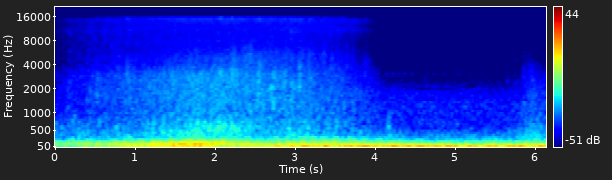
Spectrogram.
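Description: Cinematic logo sound effect: a deep rumble under a windy rush that swells over the first two seconds. About four seconds in the airy hiss falls away, leaving the low rumble.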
